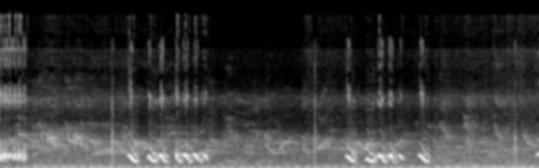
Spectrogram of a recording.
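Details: White-rumped shama (murai batu) fighter provoking a rival: two short bursts of rapid descending whistled notes separated by quiet, with a low steady hum throughout.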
